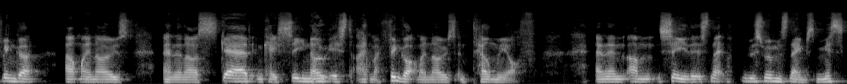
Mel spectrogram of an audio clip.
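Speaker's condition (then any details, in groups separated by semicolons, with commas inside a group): Stutter; childhood onset, also coordination difficulties; stuttered and could not pronounce words as child, speech slow to develop, biggest childhood challenge, teased; repeated words, prolonged sounds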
